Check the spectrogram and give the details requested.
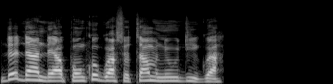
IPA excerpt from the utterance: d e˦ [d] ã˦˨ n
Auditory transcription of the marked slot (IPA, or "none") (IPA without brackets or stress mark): d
